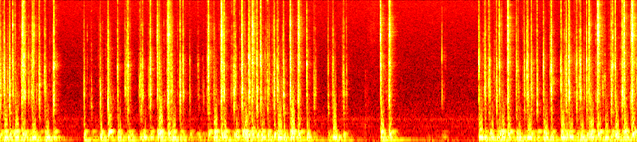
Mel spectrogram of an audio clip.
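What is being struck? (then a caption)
Plastic computer keyboard with round keycaps. Fingertips with short nails type on the hollow keys of a pink and white plastic computer keyboard with round typewriter-style keycaps. Rapid, uneven clacking comes in bursts over a low, heavy thud, with brief pauses around the middle and near the end before the typing resumes.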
